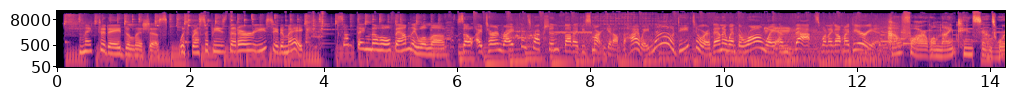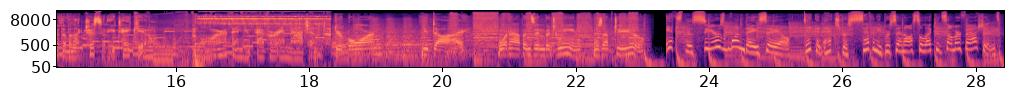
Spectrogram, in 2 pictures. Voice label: Commercial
